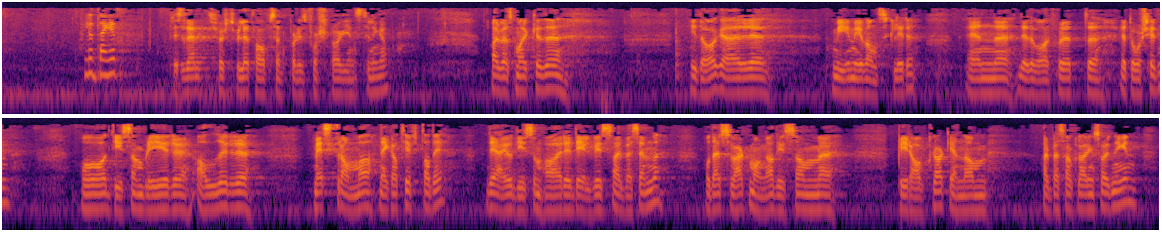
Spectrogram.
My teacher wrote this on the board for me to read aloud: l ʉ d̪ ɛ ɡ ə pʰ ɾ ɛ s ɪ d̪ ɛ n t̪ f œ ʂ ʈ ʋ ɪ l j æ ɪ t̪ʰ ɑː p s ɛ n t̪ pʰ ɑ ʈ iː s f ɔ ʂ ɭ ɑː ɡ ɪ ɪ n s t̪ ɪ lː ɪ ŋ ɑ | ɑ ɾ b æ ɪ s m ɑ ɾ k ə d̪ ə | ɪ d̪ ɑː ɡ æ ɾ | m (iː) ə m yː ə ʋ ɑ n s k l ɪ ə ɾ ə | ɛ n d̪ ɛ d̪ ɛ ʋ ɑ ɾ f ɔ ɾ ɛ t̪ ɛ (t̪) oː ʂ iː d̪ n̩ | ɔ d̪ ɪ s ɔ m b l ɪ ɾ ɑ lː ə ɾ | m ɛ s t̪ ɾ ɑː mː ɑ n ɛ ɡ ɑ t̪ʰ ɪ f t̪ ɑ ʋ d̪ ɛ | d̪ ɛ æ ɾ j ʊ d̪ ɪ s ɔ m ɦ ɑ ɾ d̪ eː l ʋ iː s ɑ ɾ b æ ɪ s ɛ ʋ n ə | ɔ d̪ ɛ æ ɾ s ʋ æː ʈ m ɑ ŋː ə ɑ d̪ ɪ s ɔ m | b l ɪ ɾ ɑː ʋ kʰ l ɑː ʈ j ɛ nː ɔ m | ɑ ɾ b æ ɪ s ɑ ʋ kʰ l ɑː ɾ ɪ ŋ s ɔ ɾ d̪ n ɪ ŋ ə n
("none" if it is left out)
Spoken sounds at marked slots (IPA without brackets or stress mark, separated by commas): yː, t̪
